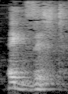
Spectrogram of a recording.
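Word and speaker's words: exist: ಇದನ್ನ ಈ ತರ ಓದಬೇಕು ಎಕ್ಸಾಮ್ ಎಕ್ಸಾಮ್ ಆಮೇಲೆ ಏನಿದೆ ಎಕ್ಸಿಸ್ಟ್ ಎಕ್ಸಿಸ್ಟ್ ಈತರ ಇದೆ ಅಲ್ವಾ ಸೋ x ಅನ್ನೋ ಸರಿ ಇಲ್ಲಿ ಇಲ್ಲಿ ನಾವು ಈ ಸಕಂಗಿಲ್ಲ.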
